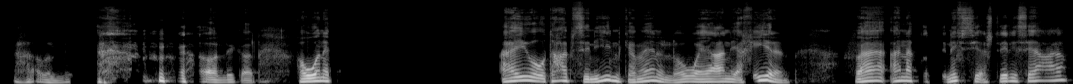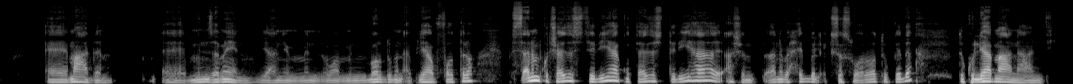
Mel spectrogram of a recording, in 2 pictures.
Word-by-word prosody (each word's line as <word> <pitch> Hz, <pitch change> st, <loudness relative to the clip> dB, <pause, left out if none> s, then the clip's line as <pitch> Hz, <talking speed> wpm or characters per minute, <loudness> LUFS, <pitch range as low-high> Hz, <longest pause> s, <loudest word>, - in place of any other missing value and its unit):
هاقول 105 Hz, -4 st, -8 dB
لِك 110 Hz, +3 st, -14 dB, 1.3 s
هاقول 105 Hz, -2 st, 0 dB
لِك 110 Hz, +1 st, -6 dB
هاقول 95 Hz, -1 st, -5 dB
لِك -, -, -21 dB, 0.4 s
هو 140 Hz, +3 st, +10 dB
انا 160 Hz, -2 st, +4 dB, 1.7 s
أيوه 170 Hz, +5 st, +5 dB
وتعب 155 Hz, +3 st, +1 dB
سننين 155 Hz, +7 st, +3 dB
كمان 135 Hz, +8 st, +1 dB
اللي 105 Hz, -8 st, -2 dB
هو 125 Hz, +3 st, +1 dB
يعني 125 Hz, -1 st, +2 dB
أخيرًا، 105 Hz, -, +2 dB, 0.6 s
فأنا 165 Hz, +4 st, +2 dB
كنت 140 Hz, -8 st, -13 dB
نفسي 145 Hz, -2 st, 0 dB
أشتري 145 Hz, +8 st, -1 dB
ساعة 170 Hz, +6 st, -2 dB, 0.5 s
آآ 105 Hz, 0 st, -3 dB
معدن 100 Hz, -6 st, -2 dB, 0.5 s
آآ 95 Hz, -3 st, -8 dB
من 105 Hz, +6 st, -1 dB
زمان 110 Hz, -6 st, -1 dB
يعني 90 Hz, -1 st, -7 dB
من 85 Hz, -1 st, -7 dB
من 85 Hz, +1 st, -6 dB
برضه 110 Hz, -1 st, 0 dB
من 100 Hz, -4 st, -2 dB
قبليها 110 Hz, +7 st, -2 dB
بفترة، 115 Hz, +8 st, -2 dB, 0.3 s
بس -, -, -5 dB
أنا 170 Hz, -, +8 dB
ما 185 Hz, -, +9 dB
كنتش 175 Hz, -, -5 dB
عايز 140 Hz, +4 st, +4 dB
أشتريها، 155 Hz, +2 st, +2 dB
كنت 125 Hz, -9 st, -5 dB
عايز 125 Hz, +4 st, 0 dB
أشتريها 160 Hz, +6 st, +1 dB
عشان 105 Hz, -4 st, -6 dB
أنا 110 Hz, +3 st, -2 dB
باحب 125 Hz, +4 st, -4 dB
الإكسسوارات 110 Hz, 0 st, -5 dB
وكده 120 Hz, -, -1 dB, 0.5 s
تكون 115 Hz, -, +3 dB
ليها 140 Hz, +2 st, +8 dB
معنى 120 Hz, -7 st, +2 dB
عندي، 90 Hz, -1 st, -7 dB
120 Hz, 145 wpm, -23 LUFS, 100-150 Hz, 1.7 s, هو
